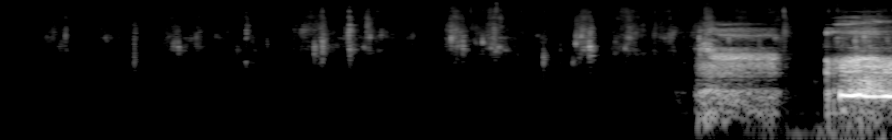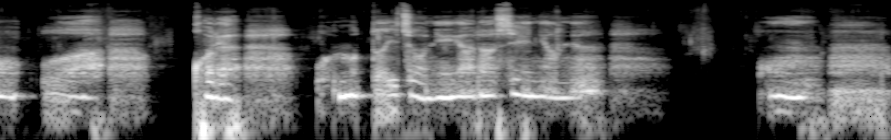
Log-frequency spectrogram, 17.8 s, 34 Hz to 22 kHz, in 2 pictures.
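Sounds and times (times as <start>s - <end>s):
soap being lathered into foam: 0.3s - 17.8s
speech: 8.4s - 8.9s, 11.0s - 11.6s, 12.3s - 15.1s.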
